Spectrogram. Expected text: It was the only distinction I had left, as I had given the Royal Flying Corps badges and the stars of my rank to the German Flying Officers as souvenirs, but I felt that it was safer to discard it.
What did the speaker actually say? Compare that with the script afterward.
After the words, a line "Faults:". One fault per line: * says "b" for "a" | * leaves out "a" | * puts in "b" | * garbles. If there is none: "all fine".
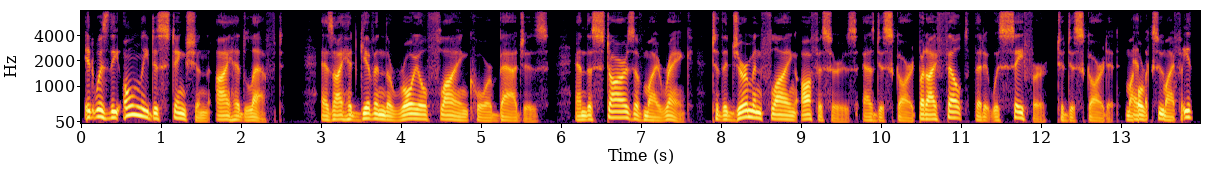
It was the only distinction I had left, as I had given the Royal Flying Corps badges and the stars of my rank to the German Flying Officers as discard, but I felt that it was safer to discard it. [garbled]
Faults:
* says "discard" for "souvenirs"
* garbles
